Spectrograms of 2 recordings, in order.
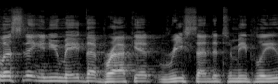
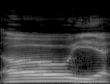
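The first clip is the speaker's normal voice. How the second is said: put-on trembling, shaky voice. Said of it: "she said in a trembling voice".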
